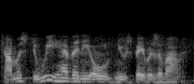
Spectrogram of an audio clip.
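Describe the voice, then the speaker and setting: An actor playing a mild, tired older English husband who turns anxious and suspicious, in 1940s radio drama style with a British accent. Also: male voice, medium pitch, racing, close to an everyday voice. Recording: muffled, noisy vintage radio drama recording.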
